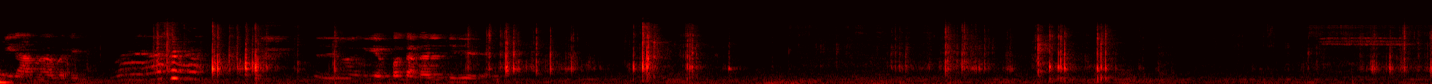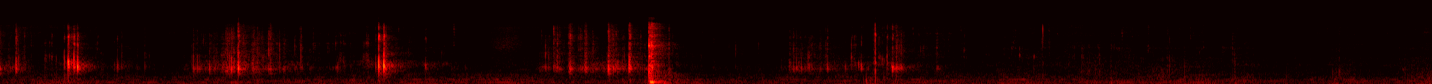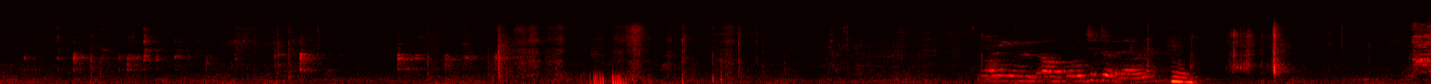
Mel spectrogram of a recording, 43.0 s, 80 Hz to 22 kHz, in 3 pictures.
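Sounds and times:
dog crunching dry kibble: 4.5 - 27.0, 40.9 - 42.1.

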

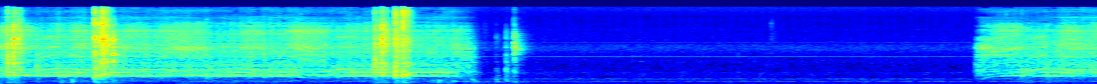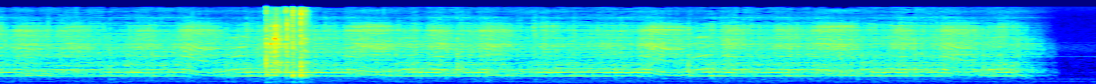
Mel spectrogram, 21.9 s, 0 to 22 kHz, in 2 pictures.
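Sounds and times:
motor and gears whirring: 0.0 - 4.8, 9.8 - 21.5.

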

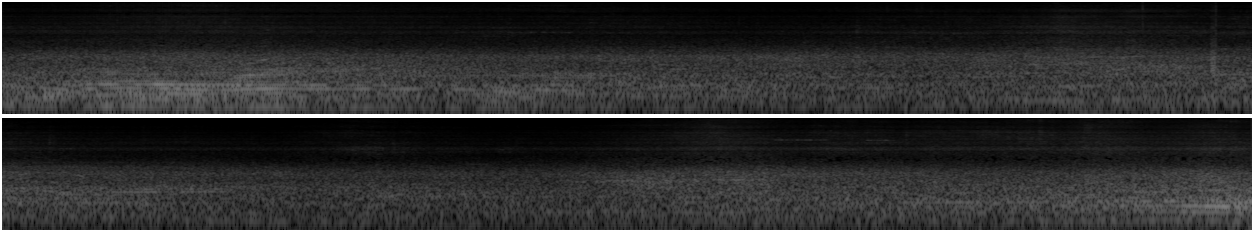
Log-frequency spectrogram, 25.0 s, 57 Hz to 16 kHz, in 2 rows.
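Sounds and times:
car and motorcycle engines: 0.0 - 16.0.

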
